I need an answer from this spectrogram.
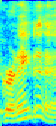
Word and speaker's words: Grenada: to grow peaches in Grenada for is was it Grenada? Am I saying the right place? Yeah. You saying it right?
